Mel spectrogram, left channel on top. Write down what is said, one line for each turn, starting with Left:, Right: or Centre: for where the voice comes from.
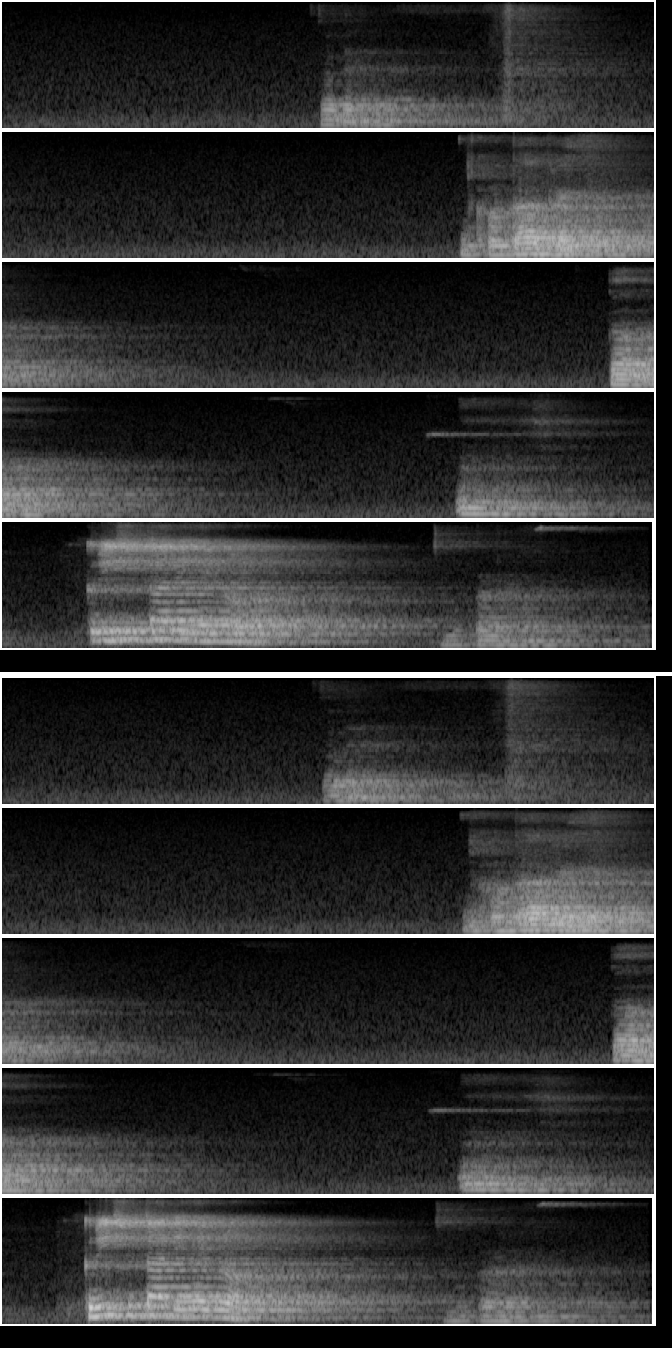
Left: <unintelligible> ꯅꯥꯈꯣꯟ ꯇꯥꯗ꯭ꯔꯦ ꯇꯕ꯭ꯔꯥ ꯎꯝ
Right: ꯀꯔꯤꯁꯨ ꯇꯥꯗꯦ ꯍꯥꯏꯕ꯭ꯔꯣ
Left: ꯑꯥꯃꯨꯛ ꯇꯥꯔꯦ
